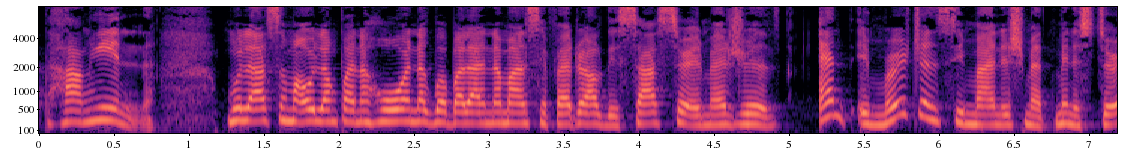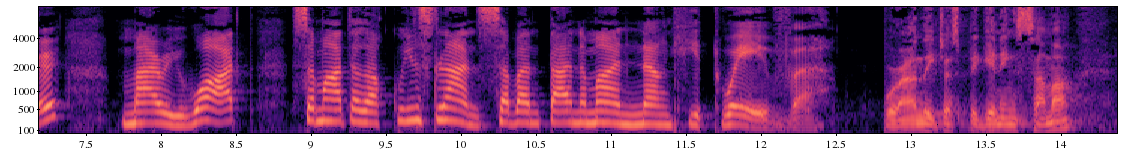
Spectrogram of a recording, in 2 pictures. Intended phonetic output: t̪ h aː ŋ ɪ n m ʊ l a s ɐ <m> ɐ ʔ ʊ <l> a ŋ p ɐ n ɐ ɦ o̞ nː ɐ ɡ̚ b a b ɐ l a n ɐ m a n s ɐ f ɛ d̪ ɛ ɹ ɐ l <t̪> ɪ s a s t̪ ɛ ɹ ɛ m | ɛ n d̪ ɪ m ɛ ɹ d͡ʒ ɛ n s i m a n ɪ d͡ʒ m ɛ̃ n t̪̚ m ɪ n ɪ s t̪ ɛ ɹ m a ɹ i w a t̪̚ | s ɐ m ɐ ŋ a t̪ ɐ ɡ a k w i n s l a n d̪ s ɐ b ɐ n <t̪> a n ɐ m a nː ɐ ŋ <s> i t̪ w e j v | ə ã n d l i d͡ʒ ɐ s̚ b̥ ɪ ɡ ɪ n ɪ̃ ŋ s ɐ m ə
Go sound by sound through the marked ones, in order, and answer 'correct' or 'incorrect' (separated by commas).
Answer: correct, correct, incorrect, correct, incorrect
